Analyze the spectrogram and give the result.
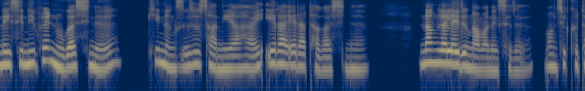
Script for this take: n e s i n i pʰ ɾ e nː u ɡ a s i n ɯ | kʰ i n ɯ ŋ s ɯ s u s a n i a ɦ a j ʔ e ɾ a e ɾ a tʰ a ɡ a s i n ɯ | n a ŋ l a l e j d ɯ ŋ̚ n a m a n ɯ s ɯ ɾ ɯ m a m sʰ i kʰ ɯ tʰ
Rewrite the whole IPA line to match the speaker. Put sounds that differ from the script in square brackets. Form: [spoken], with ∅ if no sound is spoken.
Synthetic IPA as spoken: n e s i n i pʰ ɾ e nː u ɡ a s i n ɯ | kʰ i n ɯ ŋ s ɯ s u s a n i a ɦ a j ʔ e ɾ a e ɾ a tʰ a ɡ a s i n ɯ | n a ŋ l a l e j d ɯ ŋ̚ n a m a n ɯ s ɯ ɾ ɯ m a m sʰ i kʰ ɯ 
